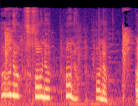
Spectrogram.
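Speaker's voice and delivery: panicked, anxious voice. Playing a game on stream with Alex, anxious panicking. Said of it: "this is so much anxiety".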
